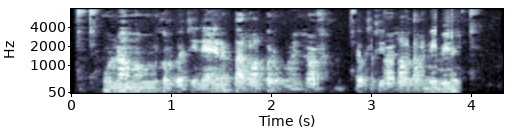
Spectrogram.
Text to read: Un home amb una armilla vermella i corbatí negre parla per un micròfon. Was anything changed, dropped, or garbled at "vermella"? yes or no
yes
